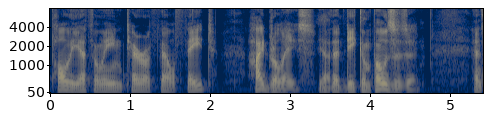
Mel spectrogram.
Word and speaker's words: polyethylene terephthalate: to take a stab at trying to actually pronounce what that is. It's polyethylene terephthalate. Yeah, polyethylene terephthalate.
